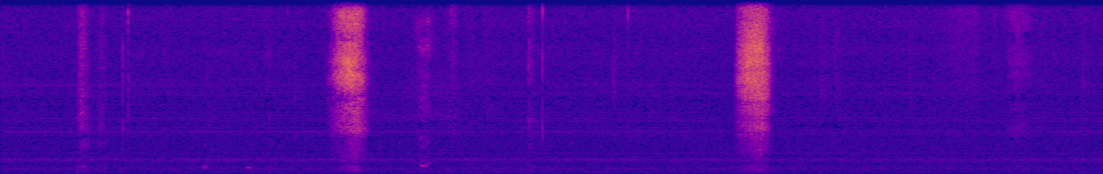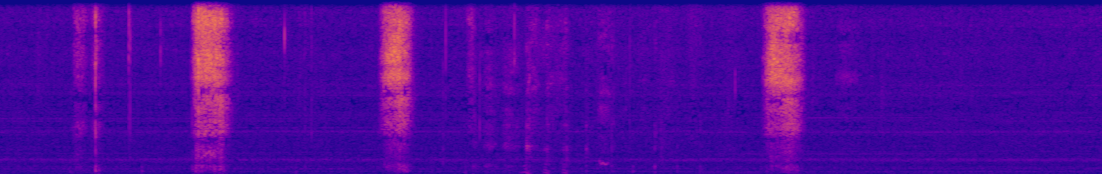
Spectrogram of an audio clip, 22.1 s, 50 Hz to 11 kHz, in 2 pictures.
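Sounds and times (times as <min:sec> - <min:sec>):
person sniffing hard: 0:03.3 - 0:03.8, 0:07.4 - 0:07.8, 0:12.9 - 0:13.4, 0:14.8 - 0:15.2, 0:18.6 - 0:19.1.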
